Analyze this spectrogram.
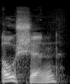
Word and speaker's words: Wouxun: to how i have been liking the wuksun pronounced ocean kg 805 g gmrs radio i've had the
